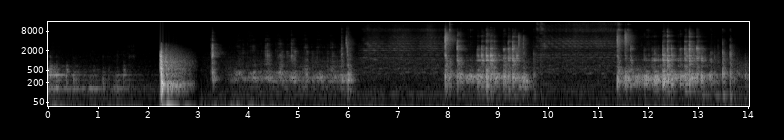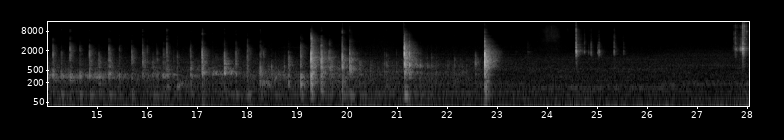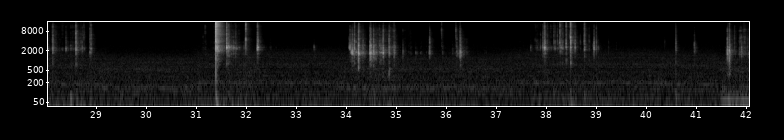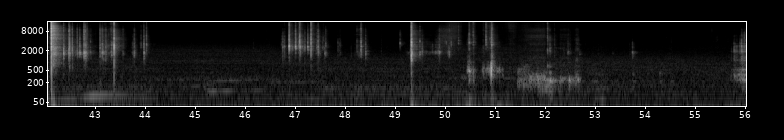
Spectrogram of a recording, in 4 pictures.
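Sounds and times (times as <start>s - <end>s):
marbles clacking on wood: 3.3s - 23.2s, 31.4s - 32.3s, 41.6s - 44.1s, 46.8s - 48.4s, 55.8s - 56.0s
marbles rolling on wooden tracks: 3.3s - 23.3s, 41.6s - 44.1s, 55.8s - 56.0s.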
